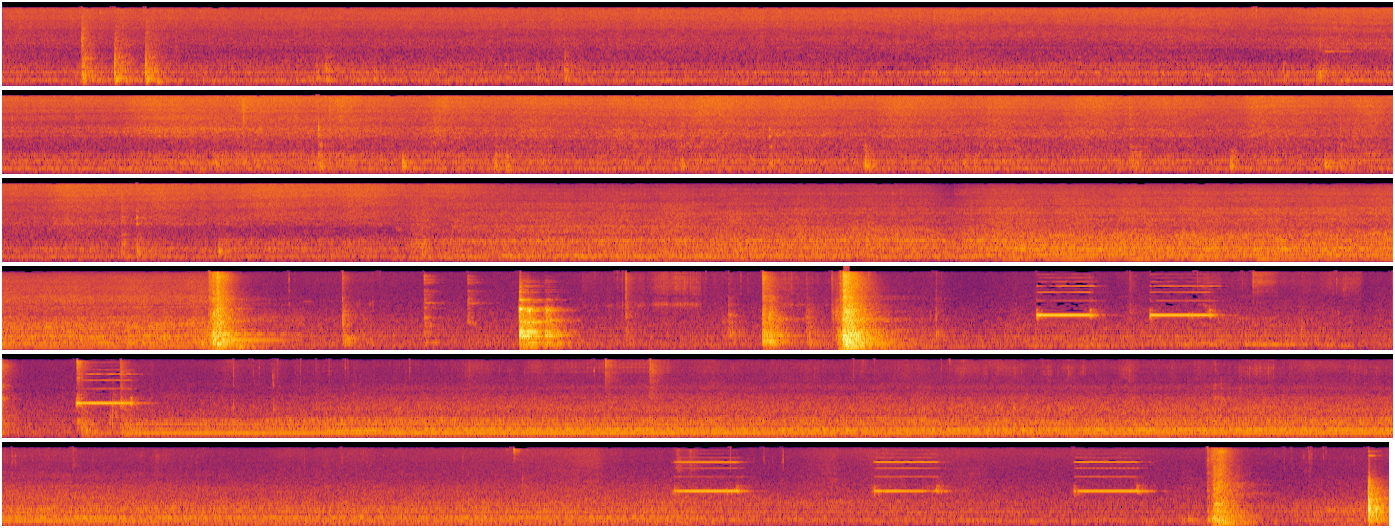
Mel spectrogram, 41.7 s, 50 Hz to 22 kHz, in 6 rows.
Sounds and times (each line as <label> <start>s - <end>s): boiling 0.0s - 18.9s
frying 0.0s - 19.0s
steam 0.0s - 21.6s
mixer 2.8s - 22.0s
microwave 6.4s - 7.3s
microwave 15.9s - 22.3s
microwave 28.2s - 39.5s
boiling 28.2s - 39.5s
mixer 28.2s - 38.5s
frying 28.4s - 39.2s
washing 28.6s - 38.2s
